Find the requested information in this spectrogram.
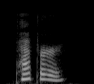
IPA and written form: ˈpɛp.ər (Pepper)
